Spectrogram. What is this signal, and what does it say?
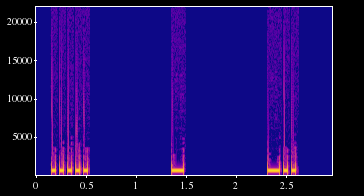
Morse code, heard as a keyed tone, about 30 wpm, spaced as for 9 wpm, 700 Hz. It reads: 5TD
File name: course / 30:10wpm / 087 Lesson 15e - Number 5 - Three Characters 30wpm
